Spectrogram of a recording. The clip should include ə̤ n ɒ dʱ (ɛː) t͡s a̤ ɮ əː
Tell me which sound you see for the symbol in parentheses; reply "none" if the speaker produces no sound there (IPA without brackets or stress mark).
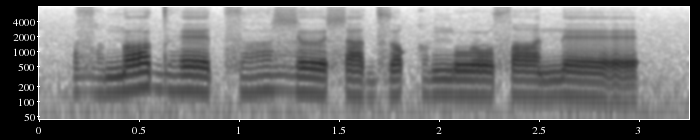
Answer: ɛː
